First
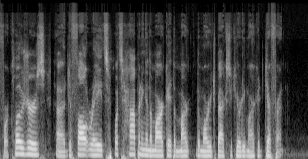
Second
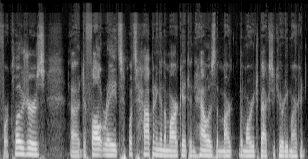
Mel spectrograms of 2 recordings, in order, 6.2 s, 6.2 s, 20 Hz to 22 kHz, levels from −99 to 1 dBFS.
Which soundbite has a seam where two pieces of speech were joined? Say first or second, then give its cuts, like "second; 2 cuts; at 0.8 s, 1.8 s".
first; 2 cuts; at 1.0 s, 3.4 s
